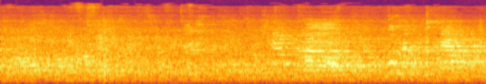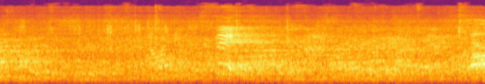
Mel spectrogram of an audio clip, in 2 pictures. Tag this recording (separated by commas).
Speech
